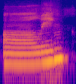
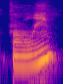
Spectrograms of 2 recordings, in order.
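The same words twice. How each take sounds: First: Falling split into f and a drawn-out alling; sounded out. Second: Said in the usual way. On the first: Shown as a demonstration. Teacher decoding for the class, falling sounded out. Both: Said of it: "words we just sounded out".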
